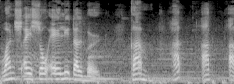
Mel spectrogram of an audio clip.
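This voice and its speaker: Over background music, a woman speaks very slowly at a fairly high pitch, her intonation flat and monotone. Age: 80s+. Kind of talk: poetry reading.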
